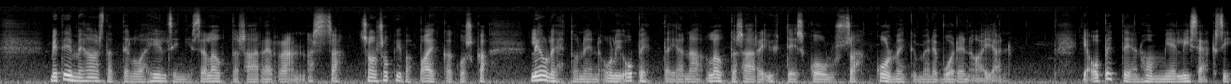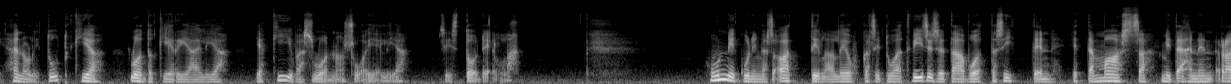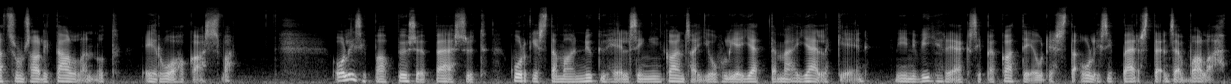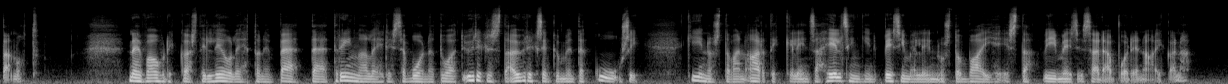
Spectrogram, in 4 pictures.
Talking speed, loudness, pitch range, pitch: 95 wpm, -20 LUFS, 120-145 Hz, 130 Hz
